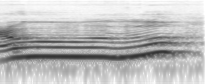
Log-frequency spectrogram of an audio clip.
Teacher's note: நுனி நாக்கு நுனி பற்களின் ஓரமாக டச் பண்ணுற மகரஜ் இந்த இடத்துல கவனமாக சொல்லணும்.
